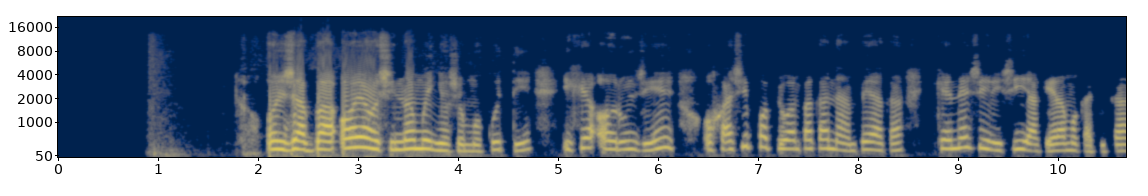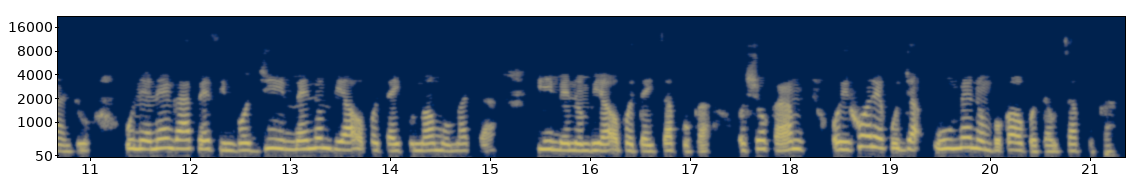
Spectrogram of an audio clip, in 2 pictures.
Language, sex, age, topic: Oshiwambo, female, 25-35, agriculture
